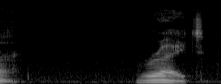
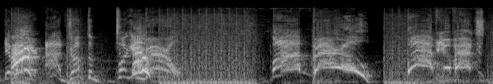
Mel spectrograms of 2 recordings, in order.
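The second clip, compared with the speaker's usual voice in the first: high frantic shouting; panicked yelling. Real, not acted. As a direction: yell it in a panic. Panicked yelling during attack.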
